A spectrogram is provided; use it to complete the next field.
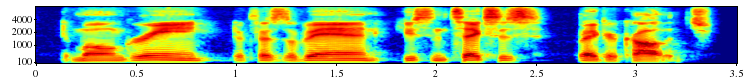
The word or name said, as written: Demone Green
